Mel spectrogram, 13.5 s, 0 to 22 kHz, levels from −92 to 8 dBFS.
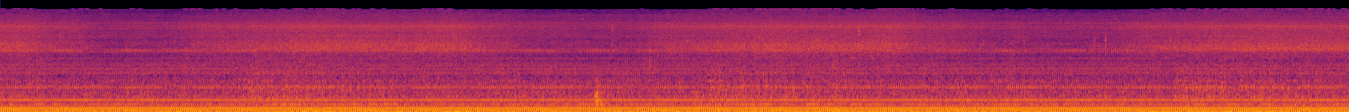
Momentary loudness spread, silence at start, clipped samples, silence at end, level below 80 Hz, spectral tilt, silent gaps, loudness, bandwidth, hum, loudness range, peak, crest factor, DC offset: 2 LU; 0 s; under 0.1%; 0 s; -22 dBFS; -4.5 dB/octave; none; -18 LUFS; 16 kHz; 50 Hz at -25 dBFS; 1 LU; -4 dBFS; 12 dB; under 0.1%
